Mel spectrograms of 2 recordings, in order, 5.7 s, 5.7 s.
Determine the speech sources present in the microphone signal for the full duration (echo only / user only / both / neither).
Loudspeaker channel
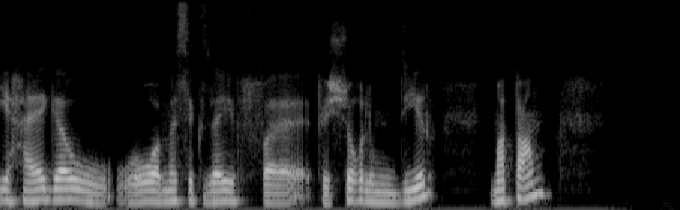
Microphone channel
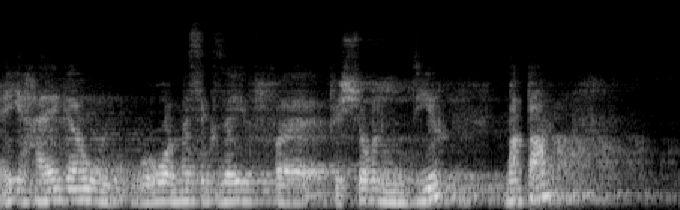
echo only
